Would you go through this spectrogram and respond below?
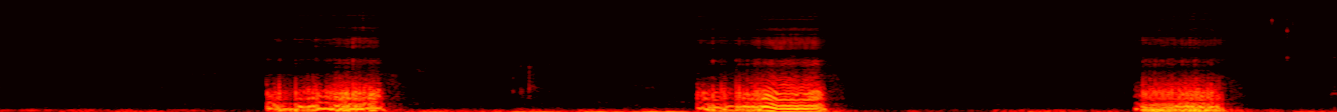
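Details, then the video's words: A tired Shih Tzu asleep indoors snores in three long, rough, rasping breaths roughly four seconds apart, with a soft low hum between them. "잘 들어보세요 피곤한가봐요^^"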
